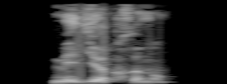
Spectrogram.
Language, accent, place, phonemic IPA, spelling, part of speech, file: French, France, Lyon, /me.djɔ.kʁə.mɑ̃/, médiocrement, adverb, LL-Q150 (fra)-médiocrement.wav
- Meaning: mediocrely (in a mediocre way)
